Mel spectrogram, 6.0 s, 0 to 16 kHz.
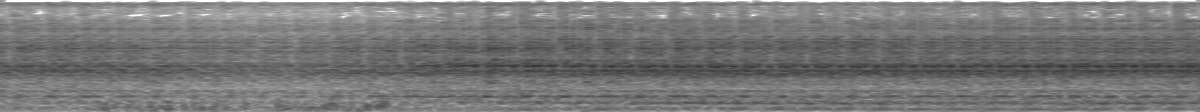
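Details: BMW E92 325i at idle with the bonnet open: uneven, stumbling idle with a thin steady screech; began after an engine cleaner, NOx sensor replaced, misfire code now read; owner suspects an air leak, location unknown.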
